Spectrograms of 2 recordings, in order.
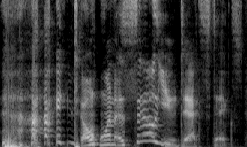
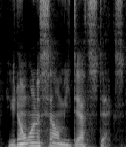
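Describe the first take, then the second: First: It is screamed like a question, with laughter. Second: It is said in a stern, determined voice.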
